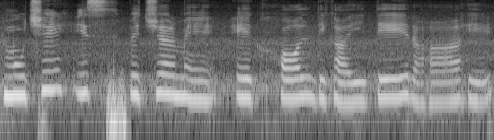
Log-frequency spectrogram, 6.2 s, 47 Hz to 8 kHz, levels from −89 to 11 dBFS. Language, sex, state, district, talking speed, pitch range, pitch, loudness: Hindi, female, Madhya Pradesh, Dhar, 95 wpm, 210-250 Hz, 230 Hz, -14 LUFS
